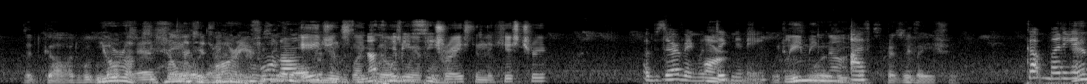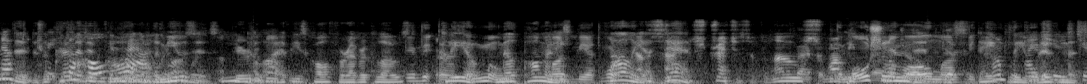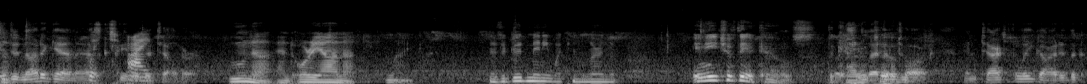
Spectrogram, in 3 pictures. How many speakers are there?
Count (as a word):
eight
